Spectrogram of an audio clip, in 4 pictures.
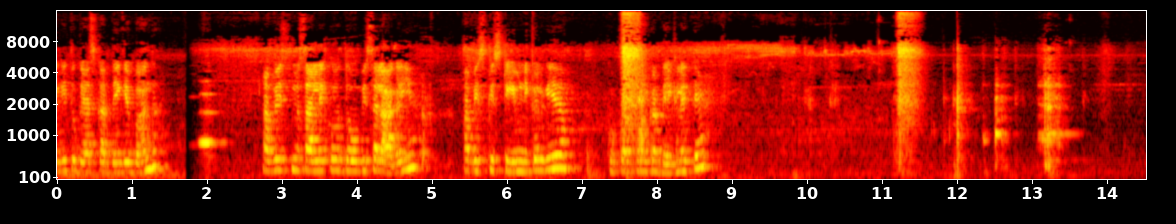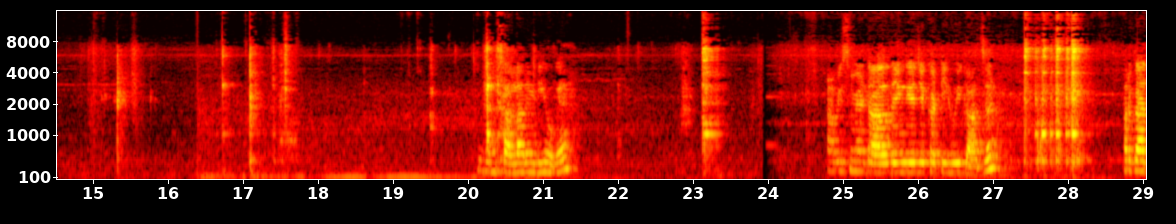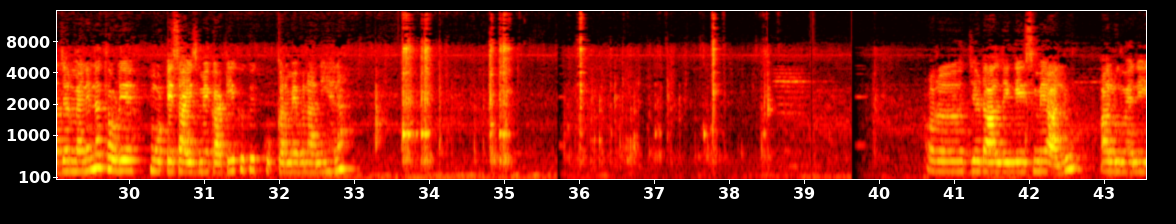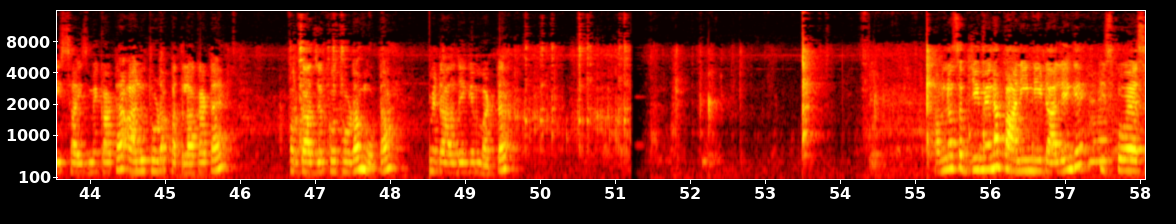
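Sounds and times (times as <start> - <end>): metal lid clinking and knocking: 27.4 - 28.3
ladle scraping inside pot: 35.8 - 38.8.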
